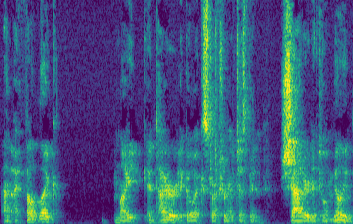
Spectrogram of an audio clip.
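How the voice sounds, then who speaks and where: An Icelandic musician and songwriter, whose first language is Icelandic, chats on a casual livestream between songs from his living room. His low, darkish male voice rings in a very echoey room as he rambles reflectively through stories full of fillers.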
